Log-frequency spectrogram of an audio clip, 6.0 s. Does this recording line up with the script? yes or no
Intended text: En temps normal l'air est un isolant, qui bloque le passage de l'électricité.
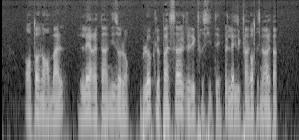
no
